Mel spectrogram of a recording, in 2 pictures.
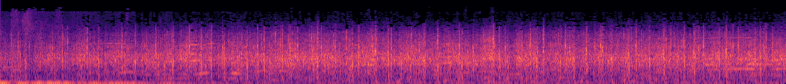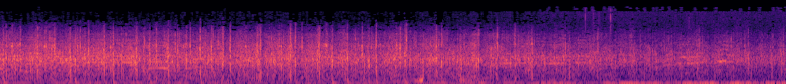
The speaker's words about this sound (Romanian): Vino pe scenă, regele aplaudă.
